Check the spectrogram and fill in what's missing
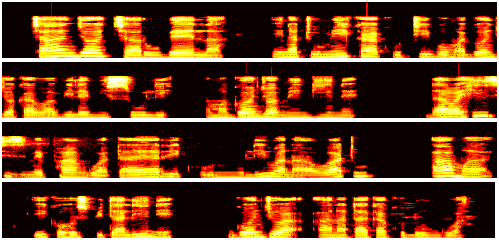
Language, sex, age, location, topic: Swahili, male, 18-24, Wajir, health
